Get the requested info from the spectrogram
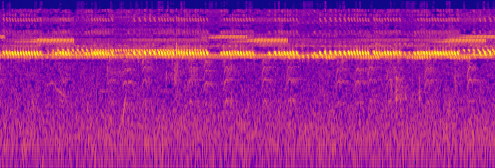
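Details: Crickets calling at evening on Aroha Island, New Zealand: a dense, shrill, rapidly pulsing trill runs almost continuously with brief dips, over higher ringing tones and scattered short clicking taps lower down.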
